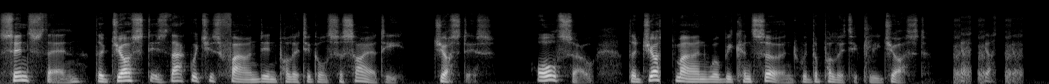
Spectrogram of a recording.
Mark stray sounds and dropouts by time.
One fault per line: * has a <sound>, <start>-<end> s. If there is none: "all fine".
* has a dropout, 6.6-6.7 s
* has a laugh, 9.5-10.2 s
